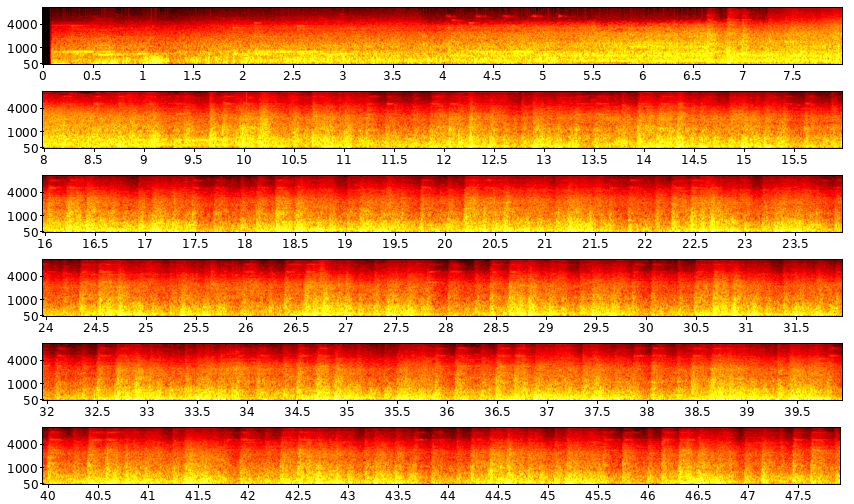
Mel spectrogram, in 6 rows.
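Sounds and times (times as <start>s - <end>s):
train rolling rumble: 0.1s - 47.9s.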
